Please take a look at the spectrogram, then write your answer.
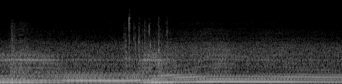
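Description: Car engine in a video game revs loudly and close, its steady drone climbing and shifting pitch as it accelerates, with a brief burst of clatter midway and no talk over it.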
